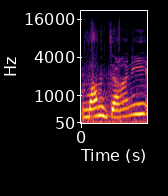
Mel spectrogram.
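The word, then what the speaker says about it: Mamdani: Mom Donnie, is that how you pronounce it?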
